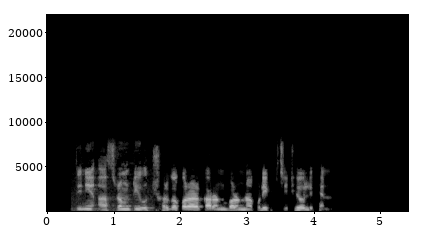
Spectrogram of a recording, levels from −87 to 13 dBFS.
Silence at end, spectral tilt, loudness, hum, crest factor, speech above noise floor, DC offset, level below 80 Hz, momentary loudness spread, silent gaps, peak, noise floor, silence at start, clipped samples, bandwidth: 1.3 s; -5 dB/octave; -21 LUFS; none; 20 dB; over 69 dB; under 0.1%; -66 dBFS; 13 LU; 4.02-4.06 s; -4 dBFS; under -90 dBFS; 0.45 s; under 0.1%; 8 kHz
